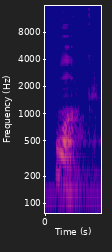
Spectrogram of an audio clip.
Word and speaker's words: walk: Lembrando que a pronúncia dessa palavra aqui não é walk. Esse L não é pronunciado, ele é um walk, ok?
